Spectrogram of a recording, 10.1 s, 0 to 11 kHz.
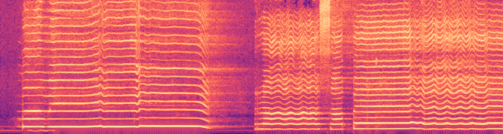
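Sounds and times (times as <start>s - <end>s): woman singing into a microphone: 0.3s - 10.0s.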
